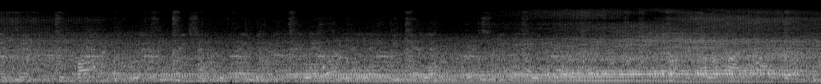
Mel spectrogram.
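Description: A motorcycle engine running as it approaches, growing louder through the second half and passing close by near the end, over general street noise.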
